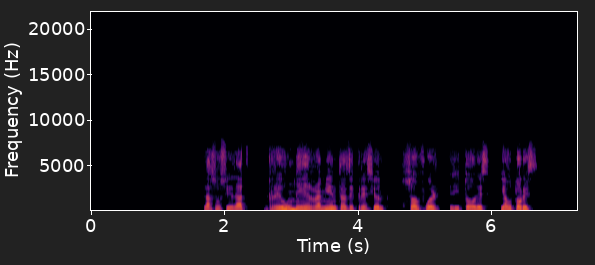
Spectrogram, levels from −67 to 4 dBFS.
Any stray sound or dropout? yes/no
no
